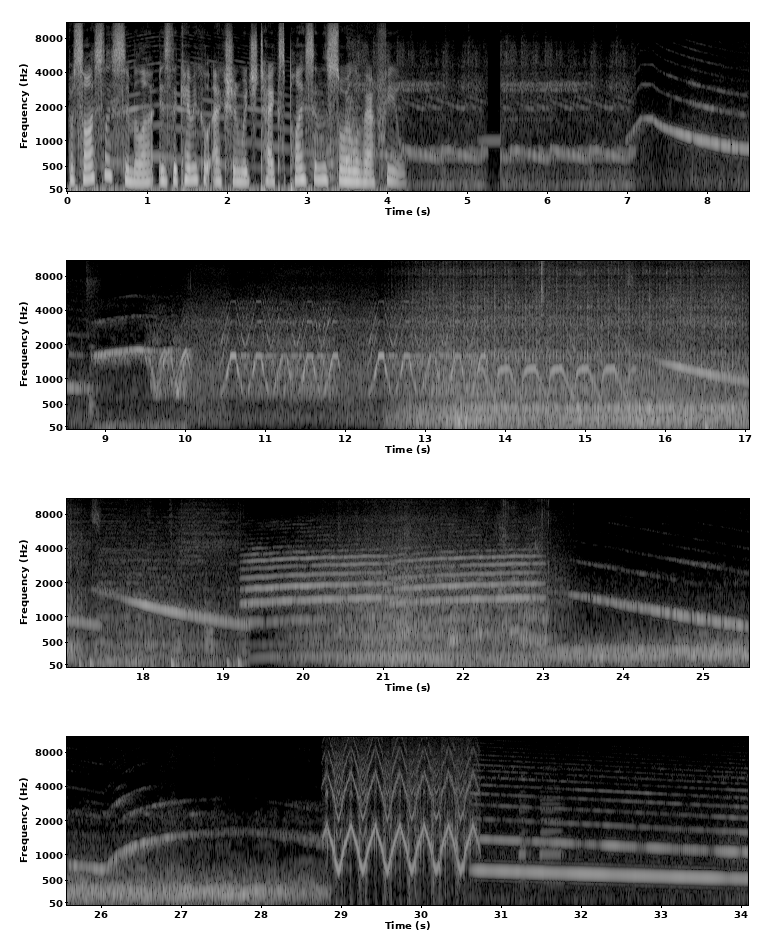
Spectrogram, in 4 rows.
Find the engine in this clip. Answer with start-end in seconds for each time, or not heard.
12.4-17.3, 19.6-23.5.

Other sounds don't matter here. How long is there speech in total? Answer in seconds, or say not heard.
4 s.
